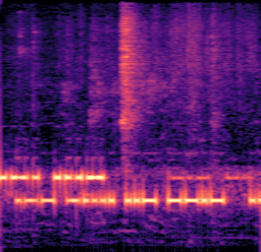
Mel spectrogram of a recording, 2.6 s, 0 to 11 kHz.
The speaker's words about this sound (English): What you're hearing is a dead language, at least for most official uses. It's the Morse code, a binary digital system that dates back to the mid-19th century.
